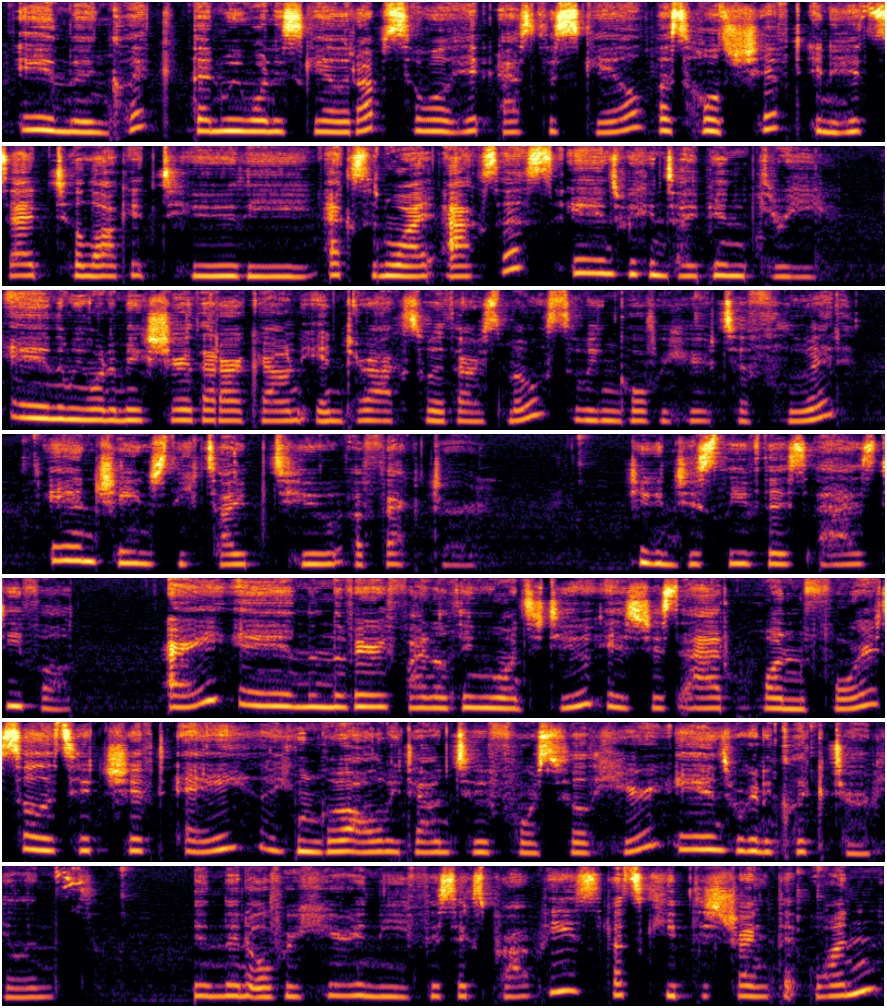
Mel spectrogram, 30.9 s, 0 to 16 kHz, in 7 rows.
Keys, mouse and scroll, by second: 0.2-0.7 scroll down 3, 0.7-1.6 scroll up 3, 1.6-2.5 scroll down 1, 2.5 s, 7.0 s, 12.3-16.7 drag, 18.2 click, 19.2 scroll down 1, 19.5-21.3 scroll up 1, 21.9 shift+a, 22.5 shift+a, 30.4-30.9 drag.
